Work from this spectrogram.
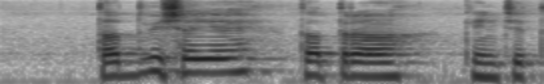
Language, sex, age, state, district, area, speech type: Sanskrit, male, 30-45, Karnataka, Uttara Kannada, rural, spontaneous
